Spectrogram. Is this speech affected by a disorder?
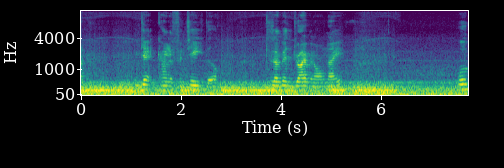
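Yes: cerebral palsy; only one hand usable.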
